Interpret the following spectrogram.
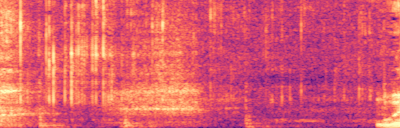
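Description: Faint gear noise of a hand-cranked LEM vertical sausage stuffer pushing meat through the horn into the casing, dying away to near quiet about a second in.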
